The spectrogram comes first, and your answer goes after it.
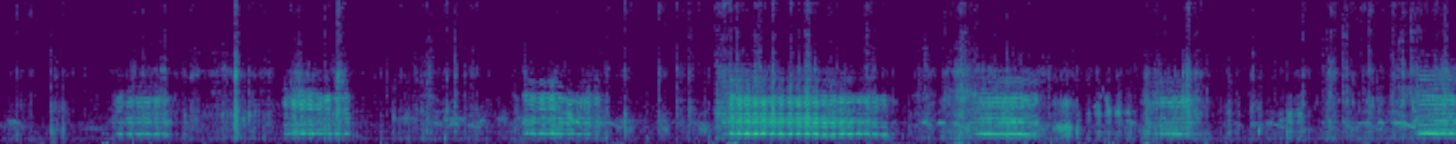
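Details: Goat bleating in a farm setting: a string of wavering, nasal bleats repeated every second or two, some longer and louder, with faint low background noise between calls.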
